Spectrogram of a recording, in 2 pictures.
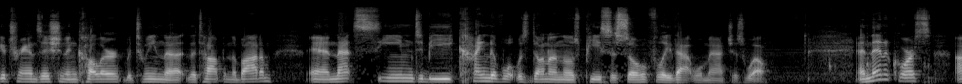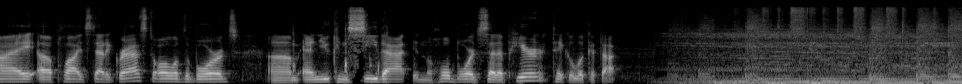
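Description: No technical faults can be heard anywhere in the clip. Nothing in the sound points to a problem in how it was captured, processed or delivered.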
